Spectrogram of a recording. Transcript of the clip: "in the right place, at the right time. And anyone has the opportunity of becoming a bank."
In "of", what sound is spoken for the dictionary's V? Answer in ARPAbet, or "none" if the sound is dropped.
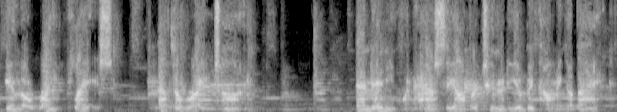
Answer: V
